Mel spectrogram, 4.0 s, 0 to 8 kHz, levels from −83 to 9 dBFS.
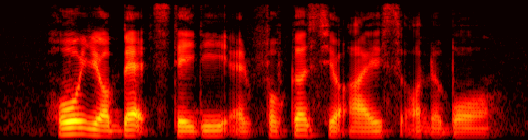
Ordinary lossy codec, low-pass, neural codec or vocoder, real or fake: none; 7.2 kHz; codec, 16 kHz, 16 kbps, FunCodec, trained on Chinese and English, 50 frames a second; fake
